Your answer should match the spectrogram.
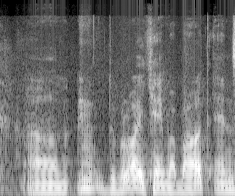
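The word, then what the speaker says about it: de Broglie: came to the scene his name was dubloy pronunciation is many many speakers of english say broccoli but dubli dubloy came about and said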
